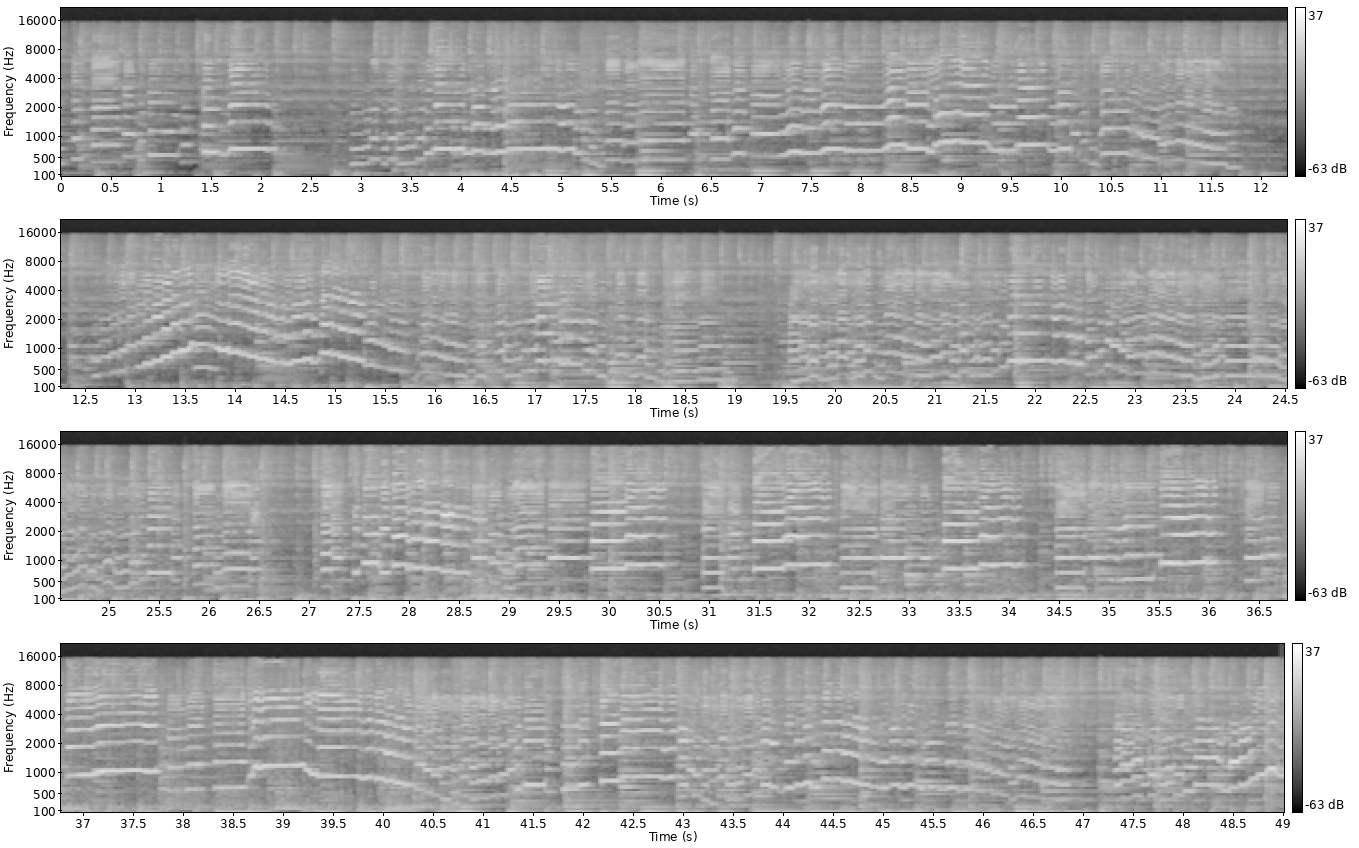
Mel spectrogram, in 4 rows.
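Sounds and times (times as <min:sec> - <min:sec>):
drum kit: 0:00.0 - 0:49.0
low double bass notes: 0:00.0 - 0:49.0
soprano saxophone jazz melody: 0:00.0 - 0:49.0.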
